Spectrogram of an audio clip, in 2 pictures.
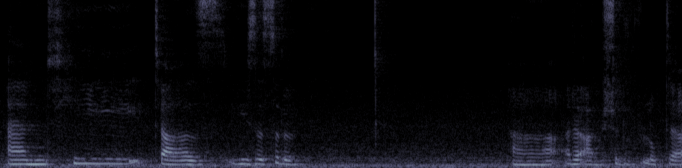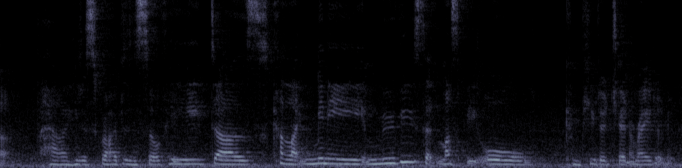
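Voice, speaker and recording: A woman with a slightly croaky voice talking casually and meanderingly about spirituality, with many fillers and throat clearing. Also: medium pitch. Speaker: spiritual vlogger. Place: home room with a fan running. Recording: steady fan hum behind. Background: fan noise.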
